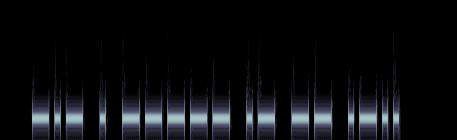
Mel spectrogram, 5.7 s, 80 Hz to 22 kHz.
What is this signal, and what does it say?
Morse code, heard as a keyed tone, about 20 wpm, 700 Hz. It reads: KE0AML
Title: Speed Racing - USA 2x3 Call Signs 17wpm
